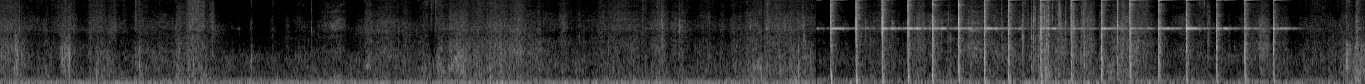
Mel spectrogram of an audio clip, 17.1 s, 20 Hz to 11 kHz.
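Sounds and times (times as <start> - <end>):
high ringing tone: 9.6 - 16.6
metal-on-metal strikes: 10.2 - 16.3.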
